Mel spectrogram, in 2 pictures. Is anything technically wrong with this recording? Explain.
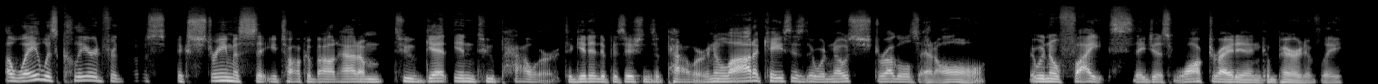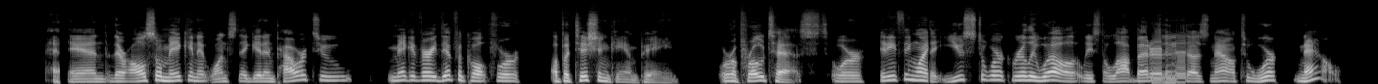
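Yes. From 25.30 to 25.65 s, the speech turns into a robotic sound from repeated short buffers. It becomes a rigid, metallic 100 Hz buzz. That likely comes from 10 ms stretches repeating while most of the real audio is skipped.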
